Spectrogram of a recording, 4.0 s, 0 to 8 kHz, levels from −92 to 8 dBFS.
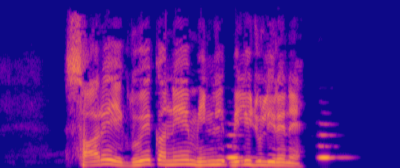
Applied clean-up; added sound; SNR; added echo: classical method Wiener filter.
